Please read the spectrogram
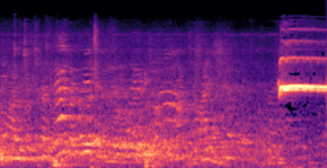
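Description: Children and adults chattering, then near the end one loud, high, steady whistle blast about a second long.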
